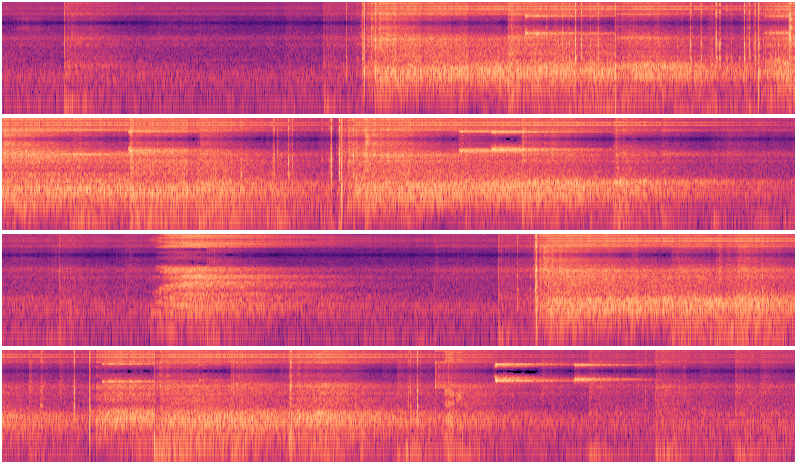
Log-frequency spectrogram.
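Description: Racquetball play: sharp cracks of the ball striking racquet, walls and floor, echoing in the enclosed court. Each rally brings a loud rushing noise lasting several seconds before it dies down, twice.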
